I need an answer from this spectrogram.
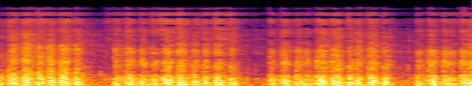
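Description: Freight train of covered hopper cars rolling past below, steel wheels clattering and rumbling on the rails. The sound dips briefly about every second and a half as the cars go by.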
